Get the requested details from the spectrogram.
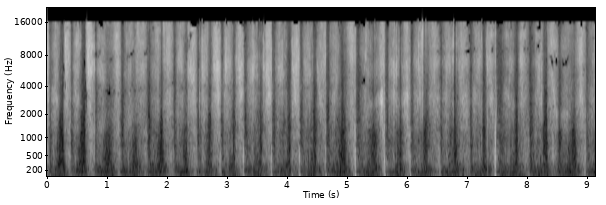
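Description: A wooden spoon scrapes and lifts icy lemon shaved-ice sorbet from a paper cup held in the hand. About two dozen quick, uneven, crunchy scrapes follow one another over nine seconds, each a bright, gritty burst of rough icy texture with a little low thump.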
